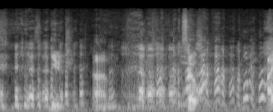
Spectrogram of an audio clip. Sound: laughing

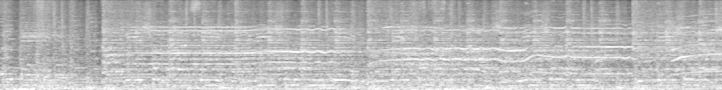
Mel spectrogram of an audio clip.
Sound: chants

